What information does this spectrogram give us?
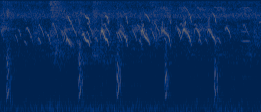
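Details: Calling her chicks for a morning walk, a hen gives five clucks in about three seconds while the chicks peep busily in high, falling notes against a steady background hiss.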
